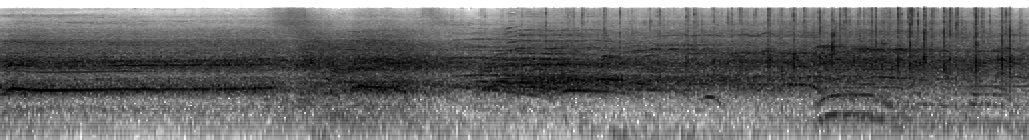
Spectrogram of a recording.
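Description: Large arena crowd shouting and cheering at full volume. It starts suddenly with one long held yell, then breaks into a mass of cheers and whoops.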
